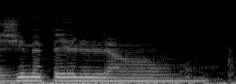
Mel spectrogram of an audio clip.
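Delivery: a lightly put-on French accent; playful mock French accent, drawn out. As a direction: toss out some fake French, hesitant, slowly. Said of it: "That accent was very good".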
